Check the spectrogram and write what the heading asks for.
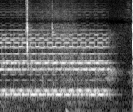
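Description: Office desk telephone ringing: one long ring of steady, slightly warbling tones that cuts off shortly before the end.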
